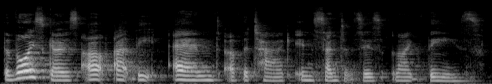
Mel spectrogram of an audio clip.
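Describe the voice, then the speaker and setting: A woman teaching an English grammar lesson in a slow, clear, deliberate way. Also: mid-range voice.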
